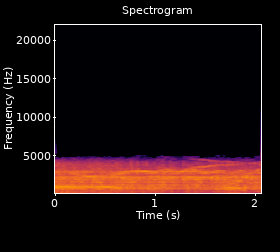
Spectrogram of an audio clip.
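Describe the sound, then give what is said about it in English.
Audience applause and cheering at a stand-up comedy show, a dense, continuous wash of clapping mixed with crowd voices that stays loud and even for the whole moment. “Give yourself a round of applause for being 100. Yeah, I gotta give myself a round of applause for being 100.”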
